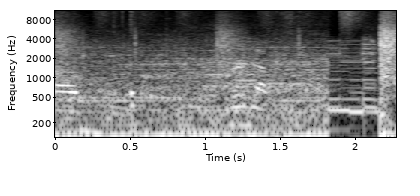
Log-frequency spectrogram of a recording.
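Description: Background music with held notes over indistinct voices, switching near the end to a louder track with a steady beat.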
